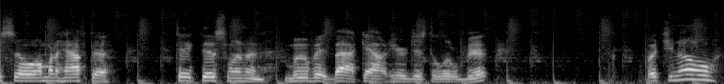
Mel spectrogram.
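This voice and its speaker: A middle-aged American man narrating a hands-on vlog in a casual, unhurried way, thinking aloud as he goes. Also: fairly high pitch, darkish tone. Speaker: vlogger showing a vehicle radio installation.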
